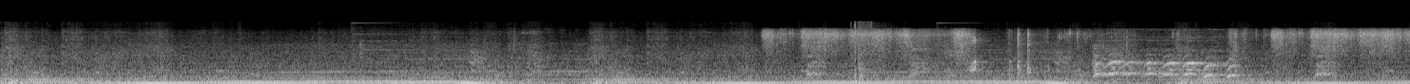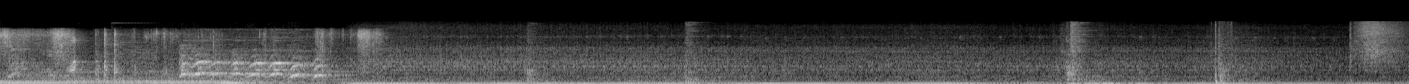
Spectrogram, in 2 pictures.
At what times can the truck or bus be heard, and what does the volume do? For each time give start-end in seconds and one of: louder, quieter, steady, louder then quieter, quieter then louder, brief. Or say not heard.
0.0-28.1 quieter.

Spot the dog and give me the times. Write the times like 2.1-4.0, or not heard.
7.6-17.9.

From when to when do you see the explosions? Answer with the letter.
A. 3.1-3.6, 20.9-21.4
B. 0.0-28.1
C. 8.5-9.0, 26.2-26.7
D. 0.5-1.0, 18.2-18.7
C.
